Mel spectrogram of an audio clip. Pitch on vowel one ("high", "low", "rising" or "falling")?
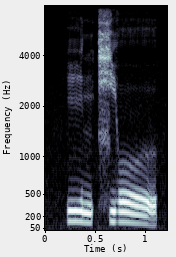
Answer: falling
